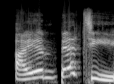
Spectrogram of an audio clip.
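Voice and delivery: mocking, put-on foreign-sounding non-American accent. Retelling how one woman spoke, making fun of her: mocking a woman's non-American accent. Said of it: "making fun of 'cause she was like".

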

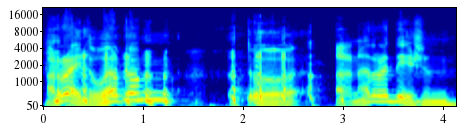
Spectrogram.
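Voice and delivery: put-on loud, swooping, laid-on Eastern European accent. Podcast host restarting the show intro after being told he sounded Russian, in a Borat voice. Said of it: "I am now just Borating it".

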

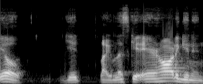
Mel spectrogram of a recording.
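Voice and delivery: plain

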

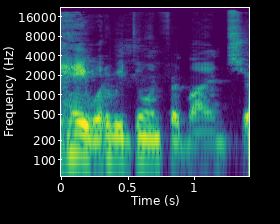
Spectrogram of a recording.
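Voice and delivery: furtive, sneaky delivery.

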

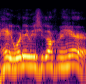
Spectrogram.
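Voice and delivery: upbeat, quick, high-pitched, full of lift. Demonstrating the contrast to a calm open-ended question, upbeat, high-energy delivery. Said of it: "There was no up energy".

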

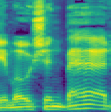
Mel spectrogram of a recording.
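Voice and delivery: put-on monster voice. Talking about men and emotional vulnerability, the speaker briefly puts on a Frankenstein voice. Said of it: "I'm going to put on my Frankenstein voice here".

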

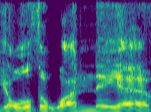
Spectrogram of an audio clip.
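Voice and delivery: mock Australian-accented villain. Answering a suggestion to do Agent Smith with an Australian accent. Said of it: "Agent Smith with an Australian accent?".

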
